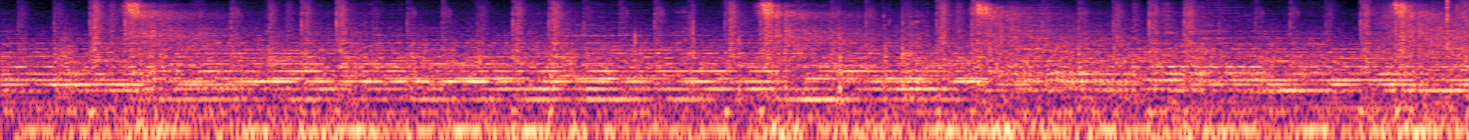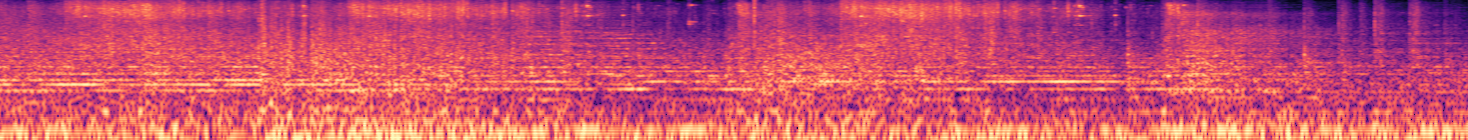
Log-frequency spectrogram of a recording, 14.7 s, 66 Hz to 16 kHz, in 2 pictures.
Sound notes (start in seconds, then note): 0.1 dramatic music; 7.4 explosion booming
